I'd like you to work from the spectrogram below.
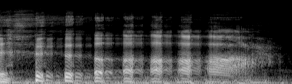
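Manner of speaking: long gloating villain's cackle; villainous laugh. Acted. Bandit chief boasting to his henchman, gloating laugh. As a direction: laugh it out in falling, drawn-out bursts.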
